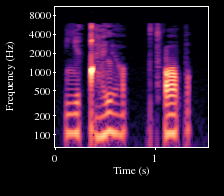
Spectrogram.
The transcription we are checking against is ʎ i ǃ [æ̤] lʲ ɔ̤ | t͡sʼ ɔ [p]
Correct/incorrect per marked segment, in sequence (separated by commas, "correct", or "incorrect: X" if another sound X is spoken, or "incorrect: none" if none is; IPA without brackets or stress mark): correct, correct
